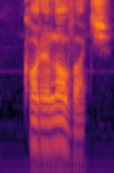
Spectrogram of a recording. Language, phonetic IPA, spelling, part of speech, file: Polish, [ˌkɔrɛˈlɔvat͡ɕ], korelować, verb, Pl-korelować.ogg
